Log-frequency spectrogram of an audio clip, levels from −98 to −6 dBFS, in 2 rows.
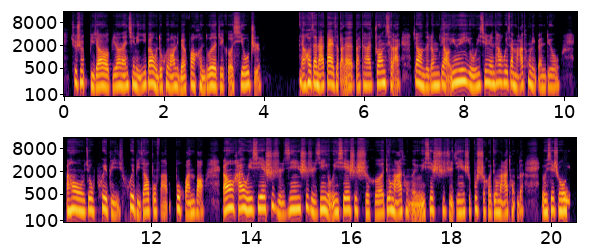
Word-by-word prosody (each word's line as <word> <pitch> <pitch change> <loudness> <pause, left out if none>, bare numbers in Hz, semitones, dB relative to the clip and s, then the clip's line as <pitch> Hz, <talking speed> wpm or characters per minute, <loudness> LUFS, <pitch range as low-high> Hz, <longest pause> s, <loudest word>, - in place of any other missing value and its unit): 就 215 - -2
是 210 +2 0
比 190 -6 -4
较 170 0 +4
比 160 +1 -8
较 175 +1 +2
难 170 +1 +1
清 180 0 0
理， 150 -3 -2
一 180 +4 -2
般 200 0 +4
我 170 - +2
都 160 +2 -2
会 185 - -3
往 160 +2 +1
里 165 - -2
面 140 +1 0
放 180 -2 +1
很 165 -3 -3
多 165 +4 +2
的 170 - +5
这 165 +1 -5
个 160 - -5
吸 180 +2 -6
油 180 +2 +3
纸， 180 -1 -7 0.8
然 210 -6 0
后 210 +3 +4
再 195 -1 +4
拿 170 -1 +4
袋 195 +1 +4
子 175 - -2
把 - - -6
它 - - -1
把 180 - -5
它 175 0 -2
装 195 +3 +2
起 195 -1 -6
来， 195 - -3 0.2
这 - - -2
样 190 -4 +4
子 160 - -3
扔 175 +3 +1
掉。 180 -1 0
因 205 +2 +3
为 230 +1 +6
有 165 -6 -1
一 175 - +1
些 210 +4 -1
人 195 -2 +2
他 205 +2 0
会 205 0 0
在 195 - -1
马 170 -1 0
桶 195 +1 -2
里 170 - -3
边 155 -1 -6
丢， 160 +1 -7 0.4
然 180 - +2
后 190 -3 +4
就 190 +1 0
会 205 -4 +1
比 155 -4 -6
会 225 -3 +1
比 155 - -4
较 170 +5 +1
不 175 0 -3
烦 175 - -7
不 210 - +3
环 155 -3 -1
保。 165 +1 0 0.3
然 195 - +7
后 225 0 +6
还 205 -1 +1
有 210 -3 +5
一 195 - +4
些 215 +3 +3
湿 250 +5 -2
纸 155 -7 -4
巾， 200 +6 +2
湿 225 +3 -2
纸 180 -5 -2
巾 200 +4 +2
有 155 -5 -1
一 170 - +1
些 195 +3 +2
是 195 +1 -2
适 170 -2 -3
合 155 +1 -3
丢 195 +3 +1
马 165 -3 +2
桶 180 +1 -6
的， - - -4
有 - - -4
一 140 - 0
些 195 +4 -2
湿 185 +1 -5
纸 155 -6 -5
巾 165 +1 -3
是 180 - -5
不 195 +4 -3
适 180 -2 -4
合 160 -2 -5
丢 170 +1 -1
马 160 0 0
桶 - - -8
的， - - -8 0.3
有 - - 0
一 - - +2
些 190 +3 -1
时 180 0 -3
候 180 0 +5
有 165 - -4
180 Hz, 330 characters per minute, -23 LUFS, 165-195 Hz, 0.8 s, 然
